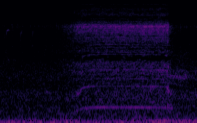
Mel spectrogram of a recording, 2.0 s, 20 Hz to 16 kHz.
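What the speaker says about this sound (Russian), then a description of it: "Я просверлю вот сейчас кончик." A small bit in a power drill bores a hole at the tip of a piece during building work: a steady, close whine starts at about 0.8 seconds and holds for nearly a second over a background hiss.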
